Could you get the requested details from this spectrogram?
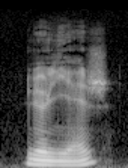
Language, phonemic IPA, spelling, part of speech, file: French, /ljɛʒ/, liège, noun, Fr-liège.ogg
- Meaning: cork (dead protective tissue between the bark and cambium in woody plants, with suberin deposits making it impervious to gasses and water)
